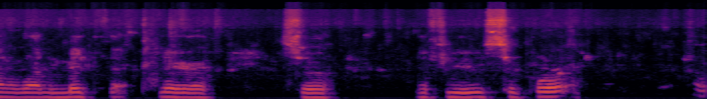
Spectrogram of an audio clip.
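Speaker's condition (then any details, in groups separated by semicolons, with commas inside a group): ALS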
